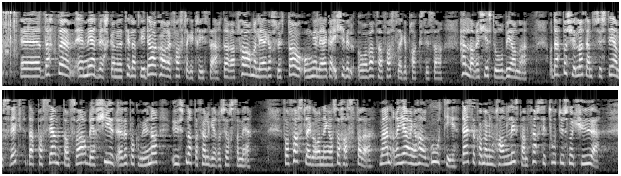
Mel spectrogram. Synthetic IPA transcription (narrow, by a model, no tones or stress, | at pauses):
d̪ɛt̪ːəɛmeːd̪ʋɪʁkɑnət̪ʰɪlɑt̪ʋɪɪd̪ɑːɡɦɑʁæɪfɑst̪lɛɡəkʰʁiːsə̰d̪̥æʁæʁfɑːʁnəleːɡəʁslʉt̪ːəʁɔʔʊŋːəleːɡəɾɪçːəʋɪloːʋəʁt̪ʰɑːfɑst̪lɛɡəpʰʁɑksɪsəʁ | hɛlːəʁɪçːəɪst̪uːʁbyːənə | ʔɔ̰d̪ɛt̪ːəɕʏlːəsɛnsʏst̪eːmsʋɪkt̪d̪æʁpʰɑsɪɛnt̪ɑnsʋɑːʁbliːʁçiːʋd̪øːʋəpʰɔkʰʊmʉːnəʁʔʉːt̪nɑt̪d̪ɛfœlɡəʁɛsʉʁsəmɛ | fɔʁfɑst̪lɛɡəɔʁd̪nɪŋɑsɔhɑst̪əd̪ɛ̰mɛnʁɛjeːʁɪŋəɦɑʁɡuːt̪ʰiːd̪̥æɪsɔkʰɔmːəmɛnhɑnd̪lɪŋspʰlɑːnfœʁst̪iːt̪ʰuːt̪ʰʉːsn̩ɔçʉːə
